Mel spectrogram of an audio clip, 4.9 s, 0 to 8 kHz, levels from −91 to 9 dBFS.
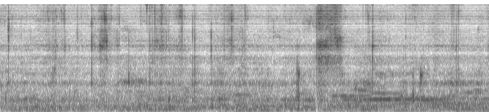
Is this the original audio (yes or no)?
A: no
